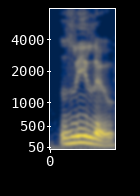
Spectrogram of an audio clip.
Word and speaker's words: Lilu: And it was funny because the other day I was calling them Lilo the whole time, and I realized their name is Lilu, not Lilo.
